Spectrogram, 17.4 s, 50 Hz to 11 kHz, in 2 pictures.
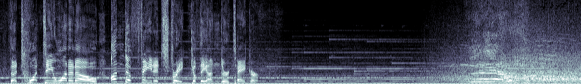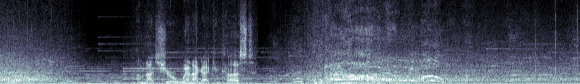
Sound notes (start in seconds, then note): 4.5 pensive music; 7.8 Undertaker grunting; 7.8 crowd murmuring; 14.1 Undertaker grunting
